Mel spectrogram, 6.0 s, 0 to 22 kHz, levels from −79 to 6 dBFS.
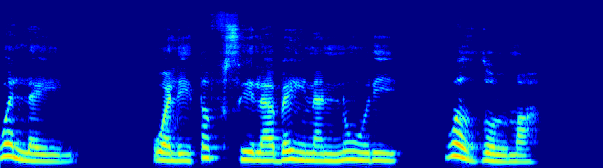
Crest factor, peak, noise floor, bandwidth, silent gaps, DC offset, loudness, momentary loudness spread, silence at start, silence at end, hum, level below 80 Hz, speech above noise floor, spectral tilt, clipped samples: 18 dB; -8 dBFS; under -90 dBFS; 16 kHz; 0.82-1.53 s, 4.05-4.44 s; under 0.1%; -27 LUFS; 12 LU; 0 s; 0.7 s; none; -84 dBFS; over 64 dB; -7 dB/octave; under 0.1%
